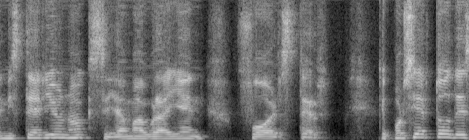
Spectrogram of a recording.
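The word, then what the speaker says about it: Brien: autor es Brian aunque se pronuncia como Brian pero se escribe con e y el apellido es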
